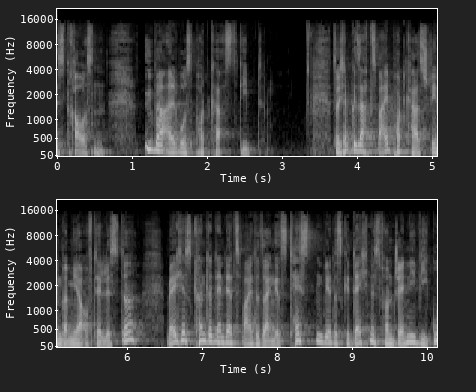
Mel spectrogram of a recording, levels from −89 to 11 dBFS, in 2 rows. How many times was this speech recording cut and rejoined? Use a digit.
0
